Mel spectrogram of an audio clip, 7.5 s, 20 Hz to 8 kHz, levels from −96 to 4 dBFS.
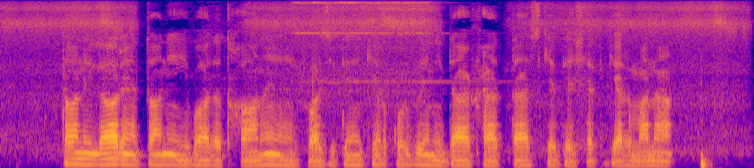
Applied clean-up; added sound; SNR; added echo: none; Bell / Doorbell + Breathing; 13 dB; none.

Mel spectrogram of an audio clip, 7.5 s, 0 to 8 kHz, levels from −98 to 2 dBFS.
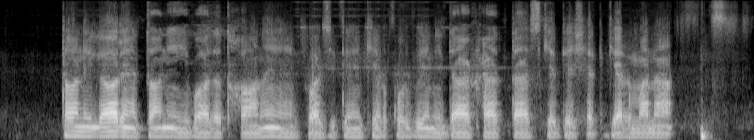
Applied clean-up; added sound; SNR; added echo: neural separator model SepFormer DNS4.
